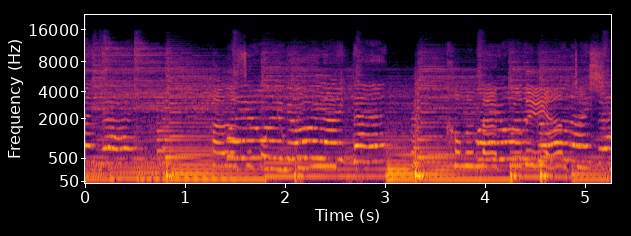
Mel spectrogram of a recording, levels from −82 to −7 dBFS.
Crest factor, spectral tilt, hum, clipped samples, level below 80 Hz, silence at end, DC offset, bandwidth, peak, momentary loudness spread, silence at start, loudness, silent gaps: 16 dB; -4.5 dB/octave; none; under 0.1%; -40 dBFS; 0 s; under 0.1%; 16 kHz; -8 dBFS; 3 LU; 0 s; -25 LUFS; none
